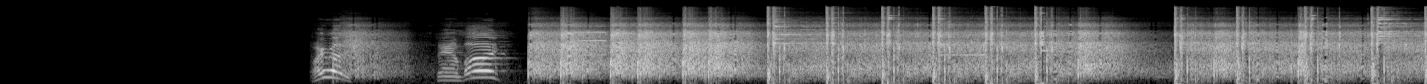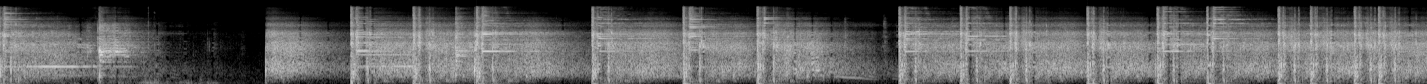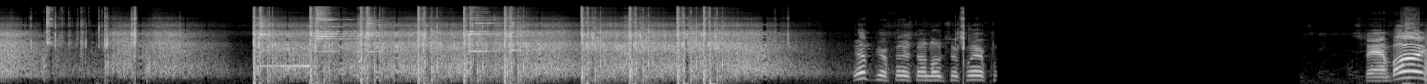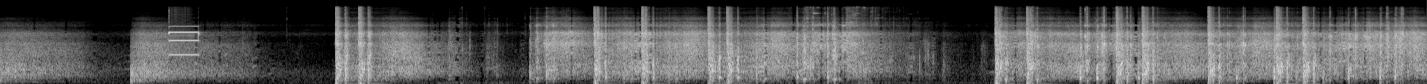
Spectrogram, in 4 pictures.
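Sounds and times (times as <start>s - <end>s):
fast gunshots: 3.3s - 4.1s, 5.3s - 15.0s, 16.9s - 29.0s, 29.6s - 36.7s, 42.6s - 45.4s, 46.2s - 47.4s, 48.1s - 51.9s, 52.7s - 57.0s
steel targets clanging: 13.1s - 16.0s, 17.8s - 19.6s, 23.2s - 24.4s, 25.9s - 26.8s, 31.1s - 32.4s, 33.2s - 33.6s.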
